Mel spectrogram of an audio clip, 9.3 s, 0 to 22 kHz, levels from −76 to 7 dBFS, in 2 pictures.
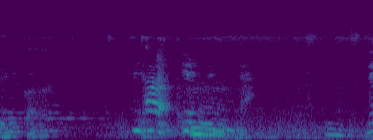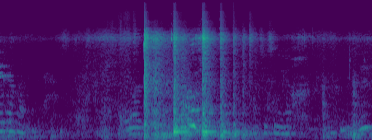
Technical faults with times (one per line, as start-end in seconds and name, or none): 0.00-9.31 Opus compression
